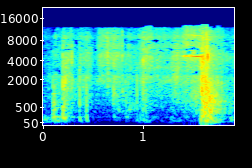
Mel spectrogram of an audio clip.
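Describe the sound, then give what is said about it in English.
A woman closes a door. After some light shuffling and clicks, it swings shut near the end with a brief squeak and a solid thud. No one speaks. “So she smartly closes the door.”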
